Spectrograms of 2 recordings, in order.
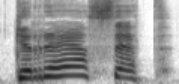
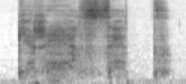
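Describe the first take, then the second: First: High, loud excited yell; shouted. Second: Breathless secret whisper. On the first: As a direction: burst out with it on sudden realization. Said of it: "skrek jag". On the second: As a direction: whisper it to yourself in awe. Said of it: "viskade jag". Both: A narrator's reading.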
